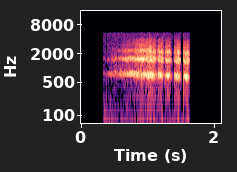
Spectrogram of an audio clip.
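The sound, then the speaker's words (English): Synthesized car sound from an Apple IIGS police video game as a red sports car runs a red light: a sustained, buzzy tonal screech lasting about a second, then a few short, sharp pulses, with no voices. “Did you see the red sports car run the red light?”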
